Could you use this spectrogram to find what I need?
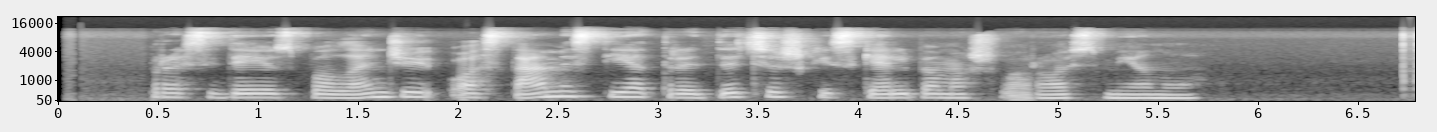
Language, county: Lithuanian, Vilnius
